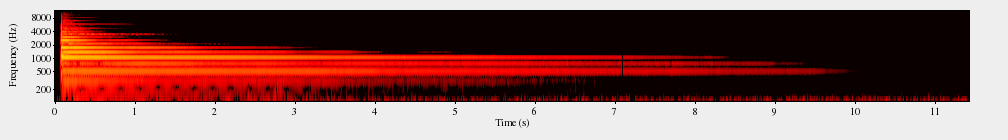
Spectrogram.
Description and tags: Instrument: Orchestral Chimes/Tubular Bells, Chromatic- C3-F4
Note: C, Octave 1
Volume: Forte (F)
RR Var: 1
Mic Setup: 6 SM-57's: 4 in Decca Tree (side-stereo pair-side), 2 close
bells, chimes, decca-tree, music, orchestra, sample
